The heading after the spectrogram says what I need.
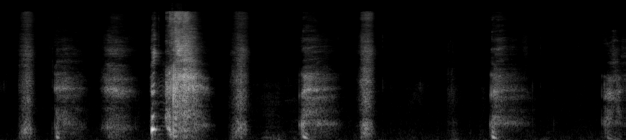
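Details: Man with a common cold, during a week of cold progression: one forceful sneeze among several short sniffs and breathy nasal puffs, following a run of sneezes; sneezing with sniffling.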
